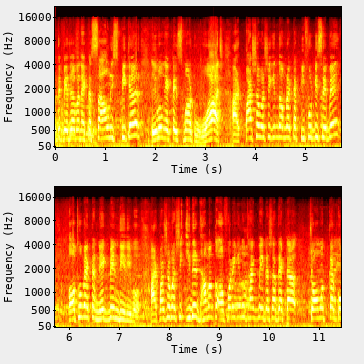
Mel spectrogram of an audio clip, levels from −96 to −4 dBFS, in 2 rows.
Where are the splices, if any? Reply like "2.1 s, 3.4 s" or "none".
none

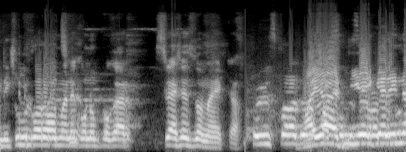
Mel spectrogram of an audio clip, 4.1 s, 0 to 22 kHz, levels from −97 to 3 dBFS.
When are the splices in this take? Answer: 2.5 s

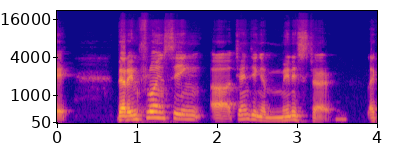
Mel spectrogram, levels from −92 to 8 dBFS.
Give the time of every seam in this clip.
none

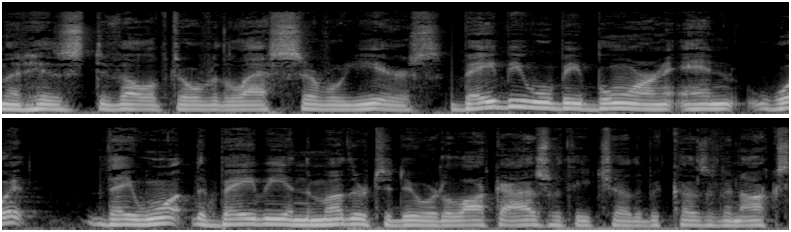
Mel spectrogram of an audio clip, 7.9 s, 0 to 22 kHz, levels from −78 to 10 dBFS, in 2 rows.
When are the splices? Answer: 2.2 s

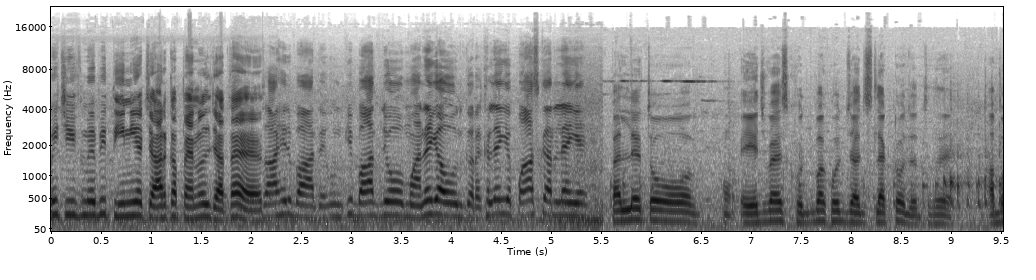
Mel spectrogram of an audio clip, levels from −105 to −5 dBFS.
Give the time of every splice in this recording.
2.1 s, 5.5 s

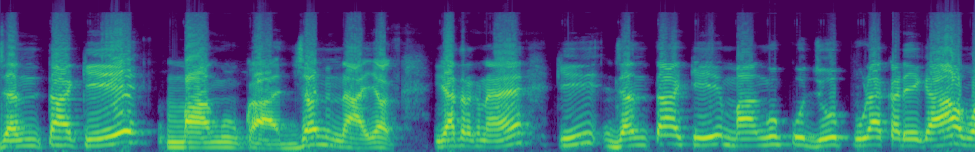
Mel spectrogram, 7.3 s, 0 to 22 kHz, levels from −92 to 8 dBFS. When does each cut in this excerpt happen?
none

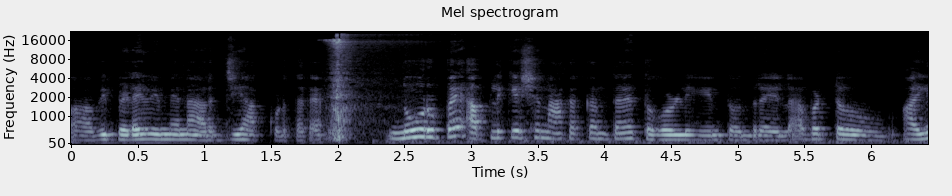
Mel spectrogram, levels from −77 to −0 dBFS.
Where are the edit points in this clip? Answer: 2.3 s

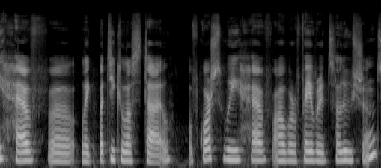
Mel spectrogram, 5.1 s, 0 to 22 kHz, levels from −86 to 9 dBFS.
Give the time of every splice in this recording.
2.5 s

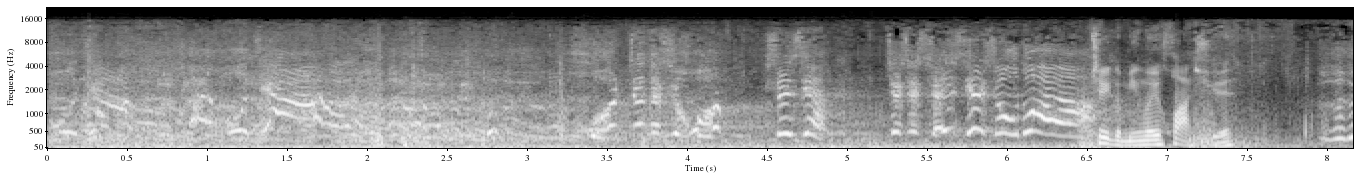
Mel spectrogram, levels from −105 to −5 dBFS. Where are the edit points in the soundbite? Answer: 6.5 s

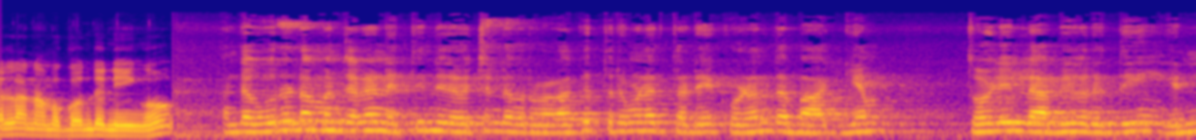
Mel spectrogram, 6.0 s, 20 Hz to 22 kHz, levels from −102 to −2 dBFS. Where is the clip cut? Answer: 1.0 s

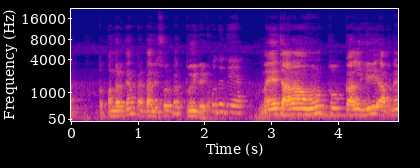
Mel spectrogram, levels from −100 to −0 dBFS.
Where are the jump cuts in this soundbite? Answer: 2.7 s

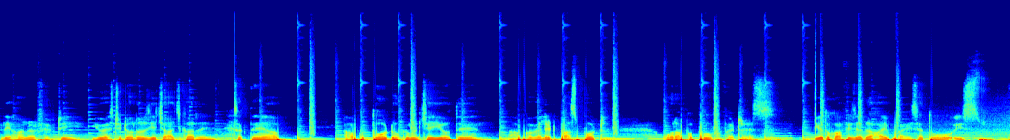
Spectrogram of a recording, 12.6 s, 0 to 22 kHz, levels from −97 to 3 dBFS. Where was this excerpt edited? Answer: 2.9 s, 10.1 s

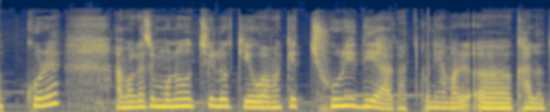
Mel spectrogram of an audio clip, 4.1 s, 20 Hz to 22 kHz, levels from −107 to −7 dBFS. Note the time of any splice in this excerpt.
3.1 s

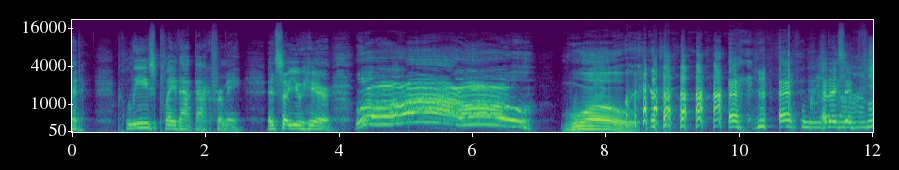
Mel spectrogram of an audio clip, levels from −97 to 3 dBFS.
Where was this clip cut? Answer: none

